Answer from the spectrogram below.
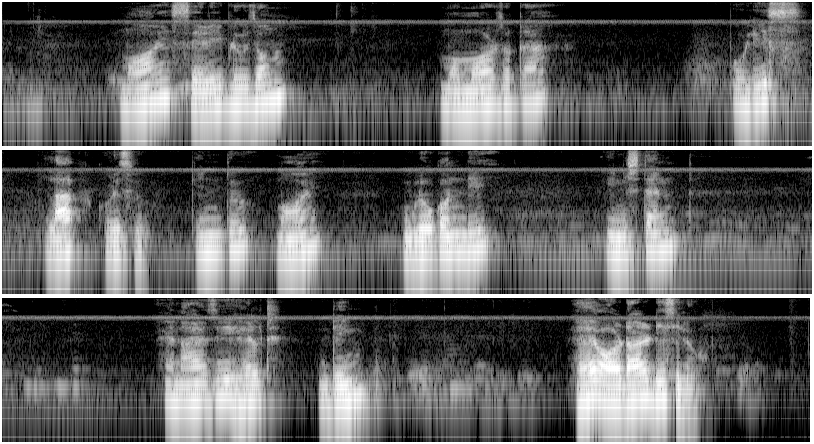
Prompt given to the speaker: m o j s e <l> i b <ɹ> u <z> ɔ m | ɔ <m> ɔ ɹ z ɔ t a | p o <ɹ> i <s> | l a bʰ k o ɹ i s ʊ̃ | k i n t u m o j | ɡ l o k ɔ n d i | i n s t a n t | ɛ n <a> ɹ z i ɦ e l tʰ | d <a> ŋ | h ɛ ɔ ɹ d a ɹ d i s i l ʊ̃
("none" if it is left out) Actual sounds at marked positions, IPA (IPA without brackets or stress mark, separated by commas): ɹ, l, z, m, l, s, a, i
